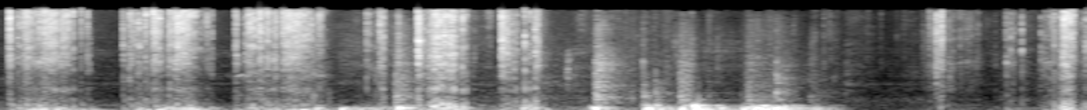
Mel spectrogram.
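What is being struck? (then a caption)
Plastic coil spring toy. Long nails and fingertips scratch and rub along the ridges of a hollow, multicolored plastic rainbow slinky held close to the microphone. The result is a dense, irregular run of crisp, raspy scratching bursts over a deep, muffled low rumble. The sound dips into a brief near-silence just past the five-second mark before the scratching resumes.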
